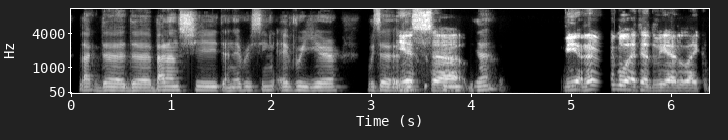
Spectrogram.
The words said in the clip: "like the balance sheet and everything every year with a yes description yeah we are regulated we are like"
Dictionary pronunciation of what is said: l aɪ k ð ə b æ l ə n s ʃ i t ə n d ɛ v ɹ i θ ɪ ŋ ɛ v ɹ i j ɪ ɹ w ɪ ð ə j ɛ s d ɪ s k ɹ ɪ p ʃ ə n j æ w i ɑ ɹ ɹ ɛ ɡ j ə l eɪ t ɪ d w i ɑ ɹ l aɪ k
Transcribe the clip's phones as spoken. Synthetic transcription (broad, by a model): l aɪ k ð ə b æ l ə n s ʃ i t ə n ɛ v ɹ i θ ɪ ŋ ɛ v ɹ i j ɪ ɹ w ɪ ð ə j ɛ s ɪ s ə j æ w i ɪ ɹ ɹ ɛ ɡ j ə l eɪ t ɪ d w i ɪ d l aɪ k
